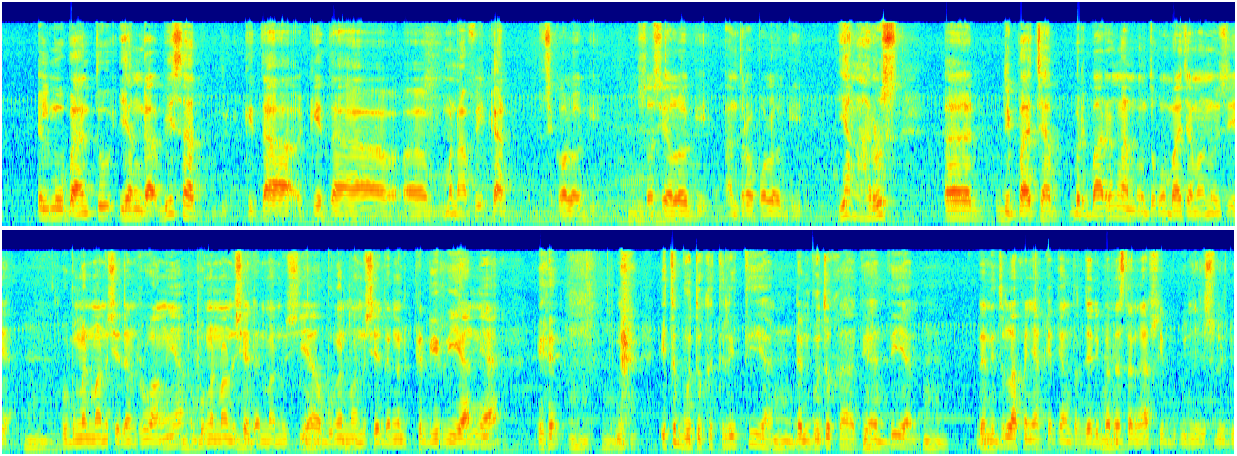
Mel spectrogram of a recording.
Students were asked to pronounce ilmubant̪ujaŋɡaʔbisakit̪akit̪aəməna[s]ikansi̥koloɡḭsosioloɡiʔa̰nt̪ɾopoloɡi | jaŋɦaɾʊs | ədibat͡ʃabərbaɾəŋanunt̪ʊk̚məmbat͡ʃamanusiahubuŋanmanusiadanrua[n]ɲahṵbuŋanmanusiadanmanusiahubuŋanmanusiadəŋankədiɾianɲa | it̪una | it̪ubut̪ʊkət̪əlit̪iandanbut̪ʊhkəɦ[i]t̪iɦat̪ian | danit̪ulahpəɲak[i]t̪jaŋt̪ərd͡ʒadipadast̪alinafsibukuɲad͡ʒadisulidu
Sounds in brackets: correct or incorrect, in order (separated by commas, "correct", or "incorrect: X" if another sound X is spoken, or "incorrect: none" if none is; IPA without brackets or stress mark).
incorrect: f, incorrect: ŋ, incorrect: a, incorrect: ɪ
